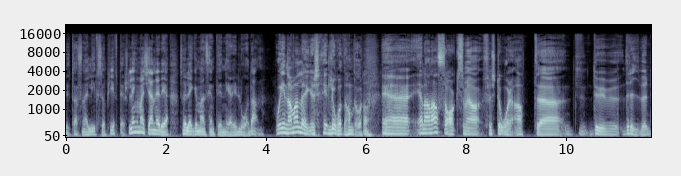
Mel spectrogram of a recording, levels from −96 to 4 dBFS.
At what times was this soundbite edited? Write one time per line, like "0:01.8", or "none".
none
